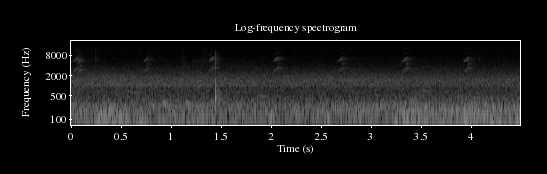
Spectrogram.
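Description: A bird giving a short high chirp over and over, a little under twice a second, over steady low background noise. A single sharp click about a second and a half in.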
